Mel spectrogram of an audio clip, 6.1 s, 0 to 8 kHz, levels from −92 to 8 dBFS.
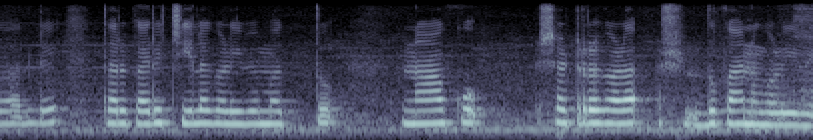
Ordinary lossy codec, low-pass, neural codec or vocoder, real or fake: none; 7.2 kHz; none; real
